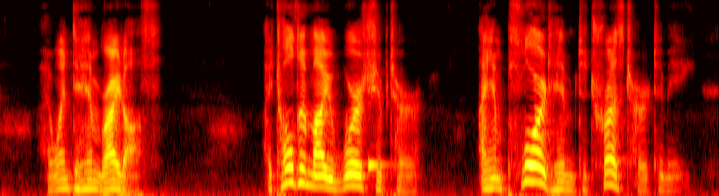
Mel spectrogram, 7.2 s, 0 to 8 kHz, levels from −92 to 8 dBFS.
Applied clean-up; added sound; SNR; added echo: none; Cowbell; 13 dB; none.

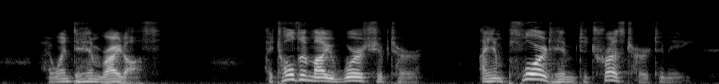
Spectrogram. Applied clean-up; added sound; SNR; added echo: none; none; none; none.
